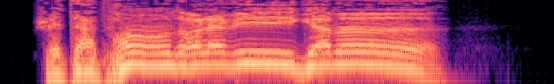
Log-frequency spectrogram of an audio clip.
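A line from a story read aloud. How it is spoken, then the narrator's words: Nearby unseen roaring. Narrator (French): rugissait le grand bâtard tout près et pourtant hors de vue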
